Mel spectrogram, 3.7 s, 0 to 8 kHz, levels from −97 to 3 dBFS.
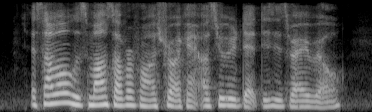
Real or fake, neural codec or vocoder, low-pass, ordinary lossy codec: fake; vocoder, 22.05 kHz, 80 mel bands, WaveNeXt; 7.2 kHz; AAC, 32 kbps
